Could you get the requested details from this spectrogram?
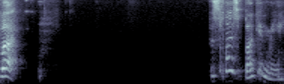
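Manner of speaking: kind of whiny, swooping grumble. Complaining aloud about a fly, whiny. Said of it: "that sounded kind of whiny".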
